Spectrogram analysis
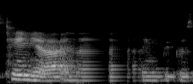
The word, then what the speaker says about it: Tennier: they called register you know they used to pronounce my surname it's kenya and then i think because it was offered very afrikaans they pronounced it tenure and and i used to have to i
